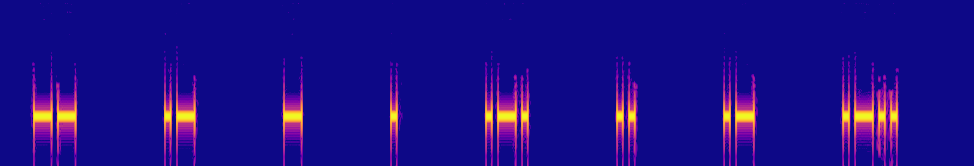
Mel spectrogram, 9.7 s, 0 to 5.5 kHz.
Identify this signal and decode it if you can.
Morse code, heard as a keyed tone, about 20 wpm, spaced as for 8 wpm, 650 Hz. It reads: MATERIAL
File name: Engelske ord 20/8 wpm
